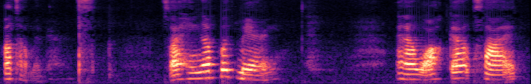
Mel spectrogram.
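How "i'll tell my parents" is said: barely voiced, giving in; defeated whisper. Agreeing to friend Mary's demand, whispered in defeat. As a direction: whisper it like a reluctant surrender.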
